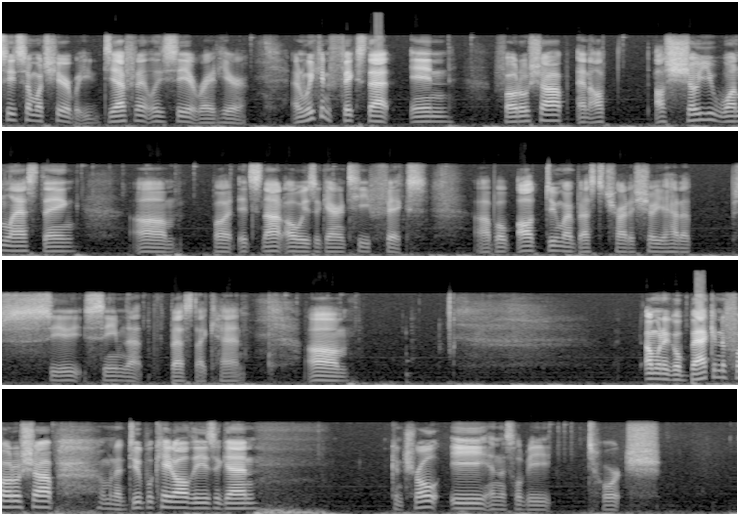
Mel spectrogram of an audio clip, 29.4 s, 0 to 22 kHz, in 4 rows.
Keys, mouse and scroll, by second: 0.3 alt+middle click, 0.7-1.2 alt+middle drag, 1.2-1.8 alt+drag, 1.8 alt+middle click, 2.6-4.6 alt+drag, 4.6 alt+middle click, 4.8-6.0 alt+drag, 6.0 alt+middle click, 6.4-7.5 alt+drag, 7.6 alt+right drag, 7.9 alt+middle click, 8.3 alt+right click, 8.6 alt+middle drag, 8.9 alt+right drag, 9.4-9.8 alt+drag, 10.8 alt+drag, 11.3 alt+middle drag, 11.6 alt+right drag, 11.9-15.9 alt+drag, 15.9 alt+middle drag, 16.1 alt+right drag, 16.3 alt+middle drag, 16.6 alt+middle click, 16.8 alt+right click, 16.9-17.7 alt+middle drag, 17.7 alt+click, 17.8-18.2 alt+middle drag, 18.2 alt+right drag, 18.4-19.7 alt+middle drag, 21.6 click, 22.7 click, 23.1 middle click, 23.8 shift+click, 24.6 click, 27.7 click, 27.9 click, 28.9-29.4 typing.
